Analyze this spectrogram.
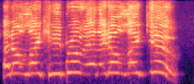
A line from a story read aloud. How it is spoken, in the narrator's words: More yelling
